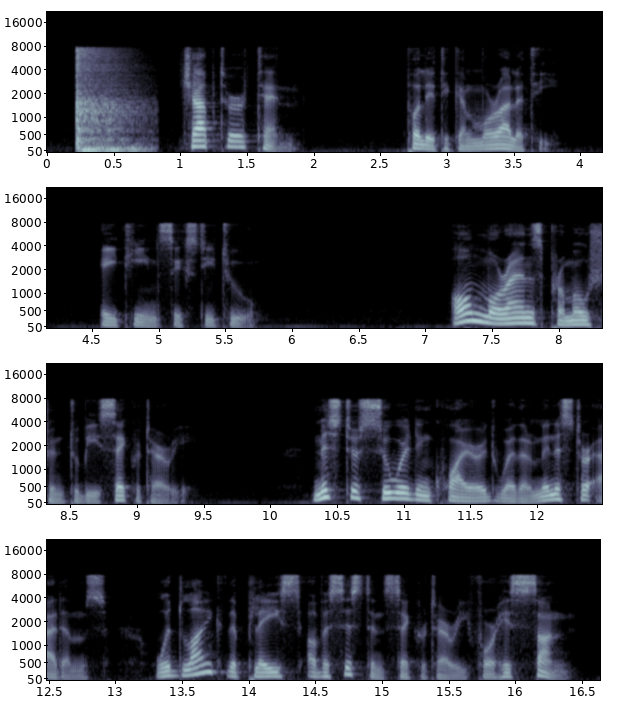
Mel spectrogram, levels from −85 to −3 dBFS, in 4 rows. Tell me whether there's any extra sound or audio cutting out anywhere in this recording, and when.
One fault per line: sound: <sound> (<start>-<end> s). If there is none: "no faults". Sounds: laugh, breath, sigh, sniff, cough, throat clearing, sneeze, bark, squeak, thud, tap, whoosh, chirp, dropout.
sound: thud (0.2-0.8 s)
